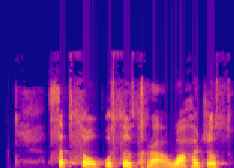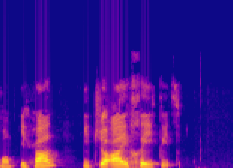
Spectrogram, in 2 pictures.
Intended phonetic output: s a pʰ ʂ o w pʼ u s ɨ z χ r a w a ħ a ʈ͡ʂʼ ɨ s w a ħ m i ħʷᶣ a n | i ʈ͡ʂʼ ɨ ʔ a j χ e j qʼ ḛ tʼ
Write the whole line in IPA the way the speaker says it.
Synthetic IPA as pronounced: s a pʰ s o w pʼ u s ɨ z χ r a w a ħ a ʈ͡ʂʼ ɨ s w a m i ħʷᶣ a n | i ʈ͡ʂʼ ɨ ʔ a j χ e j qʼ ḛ tʼ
